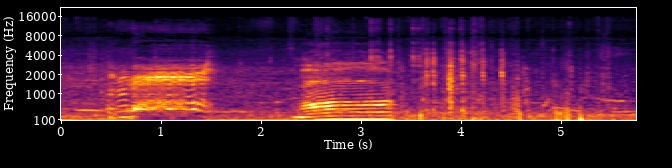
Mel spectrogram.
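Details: Tame village-farm sheep in Indonesia bleating for food: two wavering bleats close together, the second lower and shakier, followed by clicking and knocking noises against a low hum.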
